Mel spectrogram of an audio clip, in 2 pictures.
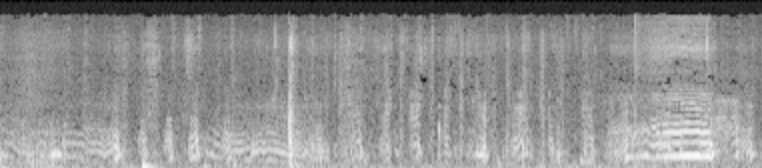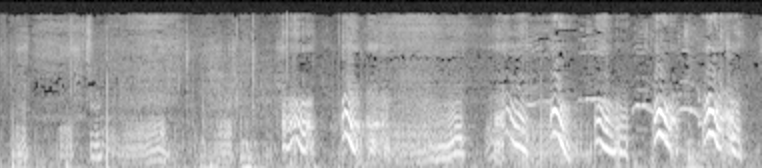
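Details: Australian Labradoodle puppies at seven days old: scattered faint squeaks, a longer quavering whine midway, then louder rising and falling squeals crowding together toward the end.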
